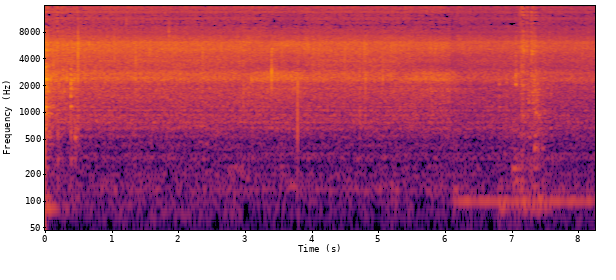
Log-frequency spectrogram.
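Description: Crushed garlic and cumin seeds sizzling steadily in hot oil in a steel kadai while the garlic browns, with a couple of faint pops a few seconds in.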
